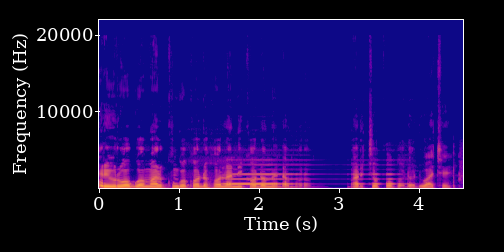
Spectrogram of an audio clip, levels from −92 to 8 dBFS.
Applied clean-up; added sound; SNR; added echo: neural mask model RNNoise.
